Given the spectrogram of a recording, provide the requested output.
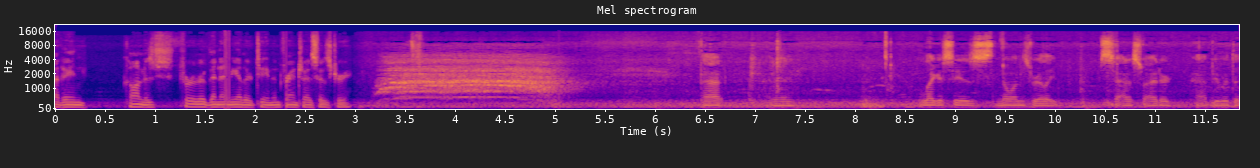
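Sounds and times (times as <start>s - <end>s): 
speech: 0.0s - 3.7s, 6.5s - 7.5s, 8.7s - 11.8s
noisy rumbling baseball clubhouse: 3.1s - 6.9s
person shrieking in a baseball clubhouse: 3.2s - 5.7s
crowd-like commotion: 3.2s - 6.1s.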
